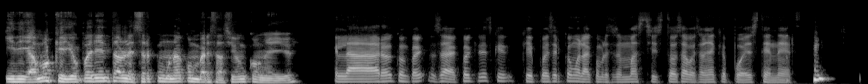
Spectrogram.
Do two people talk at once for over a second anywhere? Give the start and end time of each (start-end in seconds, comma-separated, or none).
none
